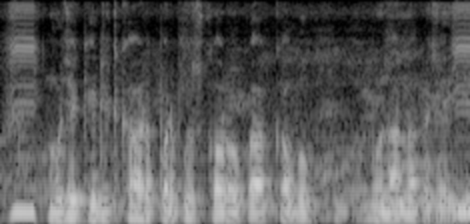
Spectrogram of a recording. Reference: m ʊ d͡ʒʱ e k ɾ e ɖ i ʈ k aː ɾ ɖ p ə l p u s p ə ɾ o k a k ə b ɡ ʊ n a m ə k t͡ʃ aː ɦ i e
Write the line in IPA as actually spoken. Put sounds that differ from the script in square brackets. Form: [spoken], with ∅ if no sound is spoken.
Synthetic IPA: m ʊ d͡ʒʱ e k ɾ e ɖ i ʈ k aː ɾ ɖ p ə [ɾ] p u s [k] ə ɾ o k a k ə b ɡ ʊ n a [n] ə k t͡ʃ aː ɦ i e

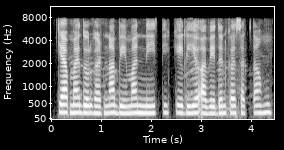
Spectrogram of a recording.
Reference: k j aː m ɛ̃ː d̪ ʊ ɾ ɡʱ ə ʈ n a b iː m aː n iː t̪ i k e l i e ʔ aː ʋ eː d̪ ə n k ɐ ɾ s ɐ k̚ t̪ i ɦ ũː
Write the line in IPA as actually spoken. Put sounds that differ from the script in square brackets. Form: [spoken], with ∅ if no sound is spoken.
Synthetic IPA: k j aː m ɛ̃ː d̪ ʊ ɾ ɡʱ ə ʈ n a b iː m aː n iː t̪ i k e l i e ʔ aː ʋ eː d̪ ə n k ɐ ɾ s ɐ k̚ t̪ [a] ɦ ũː

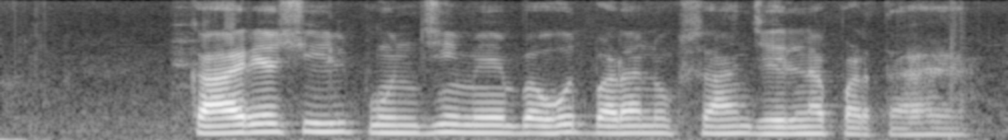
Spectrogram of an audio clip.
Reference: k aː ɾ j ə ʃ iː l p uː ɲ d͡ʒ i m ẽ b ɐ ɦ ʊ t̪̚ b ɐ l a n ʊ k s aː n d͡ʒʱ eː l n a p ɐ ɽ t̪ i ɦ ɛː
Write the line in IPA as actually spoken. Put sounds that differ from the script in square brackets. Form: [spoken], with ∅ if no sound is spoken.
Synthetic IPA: k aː ɾ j ə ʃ iː l p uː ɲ d͡ʒ i m ẽ b ɐ ɦ ʊ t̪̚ b ɐ [ɽ] a n ʊ k s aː n d͡ʒʱ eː l n a p ɐ ɽ t̪ [a] ɦ ɛː

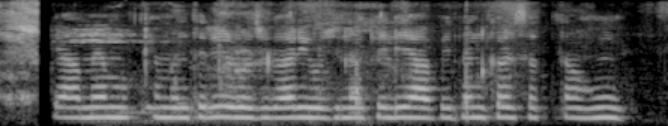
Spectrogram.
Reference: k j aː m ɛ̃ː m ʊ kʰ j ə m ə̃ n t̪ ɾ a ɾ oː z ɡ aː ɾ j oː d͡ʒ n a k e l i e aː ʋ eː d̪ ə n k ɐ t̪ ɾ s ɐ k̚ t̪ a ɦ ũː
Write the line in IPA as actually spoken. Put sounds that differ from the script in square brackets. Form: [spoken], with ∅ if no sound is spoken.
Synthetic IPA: k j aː m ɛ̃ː m ʊ kʰ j ə m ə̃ n t̪ ɾ [i] ɾ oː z ɡ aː ɾ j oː d͡ʒ n a k e l i e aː ʋ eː d̪ ə n k ɐ [∅] ɾ s ɐ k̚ t̪ a ɦ ũː

